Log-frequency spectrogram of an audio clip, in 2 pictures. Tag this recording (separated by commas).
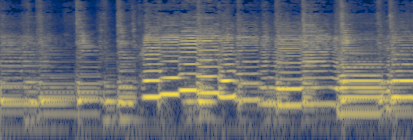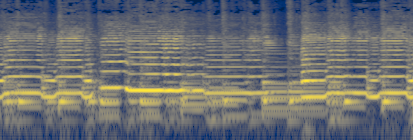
Guitar, Strum, Musical instrument, Acoustic guitar, Plucked string instrument, Music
